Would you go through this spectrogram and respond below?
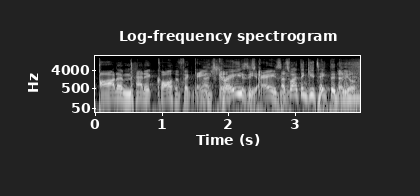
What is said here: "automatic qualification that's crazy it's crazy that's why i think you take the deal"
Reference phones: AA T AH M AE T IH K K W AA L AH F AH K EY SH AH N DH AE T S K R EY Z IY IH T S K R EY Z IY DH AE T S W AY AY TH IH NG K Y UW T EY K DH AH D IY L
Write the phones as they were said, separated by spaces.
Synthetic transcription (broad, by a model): AA T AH M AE T IH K K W AA L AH F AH K EY AH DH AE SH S K R EY Z IY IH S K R EY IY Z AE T S W AY AY TH IH NG K Y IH T EY K DH AH D IY L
